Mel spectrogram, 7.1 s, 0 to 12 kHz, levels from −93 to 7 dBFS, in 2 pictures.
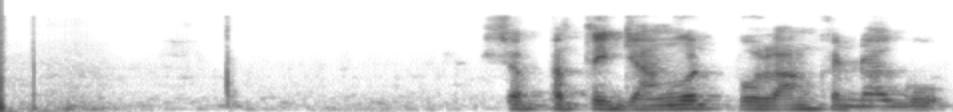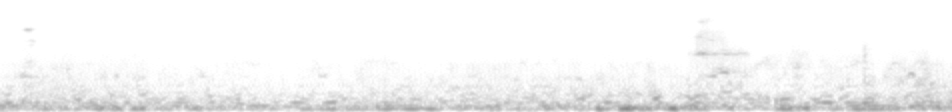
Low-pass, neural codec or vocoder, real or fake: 7.2 kHz; codec, 16 kHz, 4 kbps, X-Codec, HuBERT features, trained on general audio; fake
